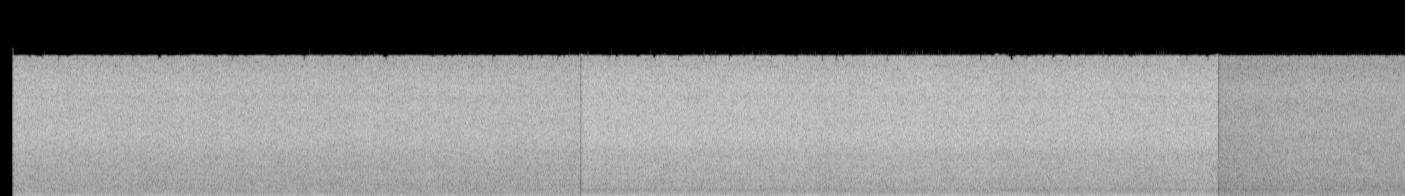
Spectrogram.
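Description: Water gushing and splashing steadily into the stone pit beneath an old water mill, a loud unbroken rush. It turns quieter for the last two seconds.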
